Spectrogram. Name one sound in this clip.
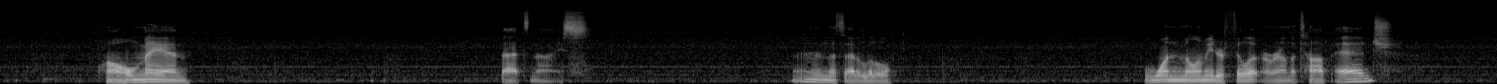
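A middle-aged man speaks calmly into a clip-on microphone, in short bursts.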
